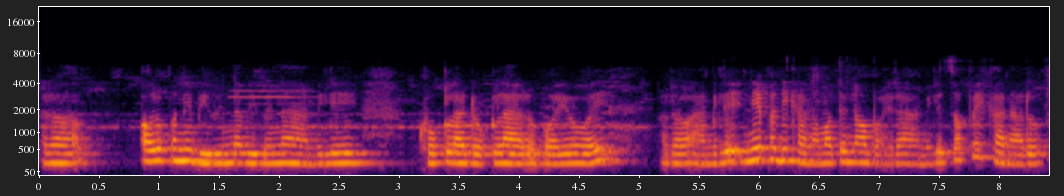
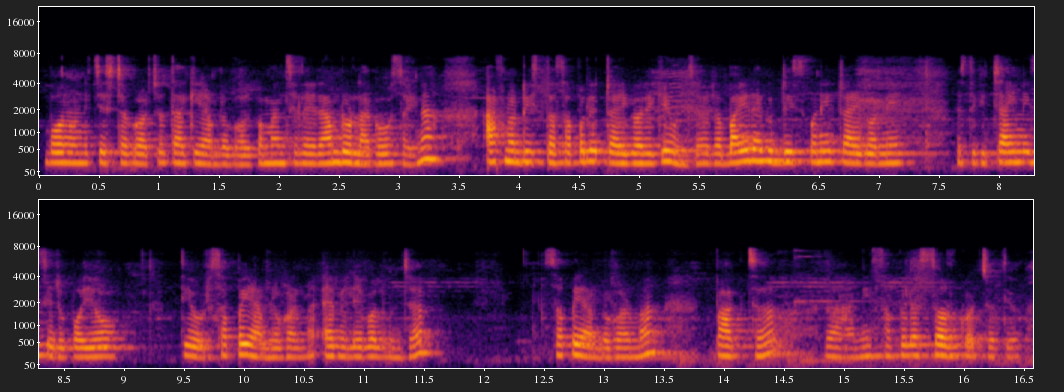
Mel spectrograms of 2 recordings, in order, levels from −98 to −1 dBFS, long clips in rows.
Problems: constant background noise, continuous background conversations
